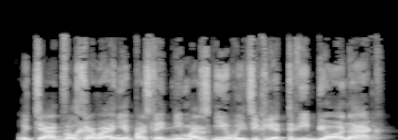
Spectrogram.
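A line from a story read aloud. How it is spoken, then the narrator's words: Yelling. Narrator (Russian): орал Колобок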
